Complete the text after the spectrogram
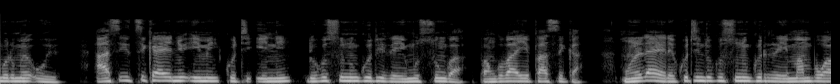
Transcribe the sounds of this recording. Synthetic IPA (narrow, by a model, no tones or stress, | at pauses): uɾumeuːju | asiːt͡sikaje̞ɲuʔimikutiʔːnindikusunuŋɡurire̞imusuŋɡwapaŋɡuʋaje̞pasiːka | muno̞ɗaɦe̞ɾe̞kutindik̬usunuŋɡurire̞imambowa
